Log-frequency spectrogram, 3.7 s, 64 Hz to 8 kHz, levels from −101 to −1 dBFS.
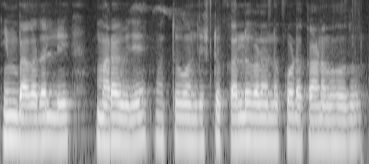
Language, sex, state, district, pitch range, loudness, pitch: Kannada, male, Karnataka, Koppal, 125-130 Hz, -16 LUFS, 125 Hz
